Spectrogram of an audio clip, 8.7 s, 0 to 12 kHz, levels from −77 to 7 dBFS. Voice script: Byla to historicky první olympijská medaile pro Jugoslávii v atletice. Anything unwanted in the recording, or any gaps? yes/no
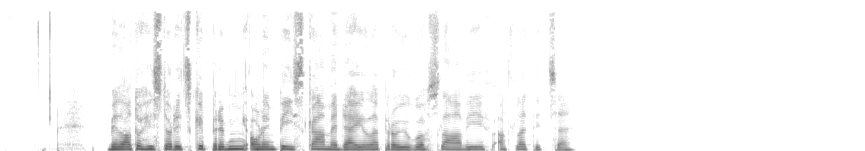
no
